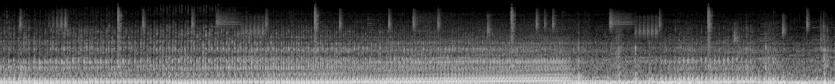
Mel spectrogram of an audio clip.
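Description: A Harley-Davidson 1200 Classic motorcycle cruises on the road, its engine rumbling loud and close with rising and falling pitch as it shifts, under steady wind noise.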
